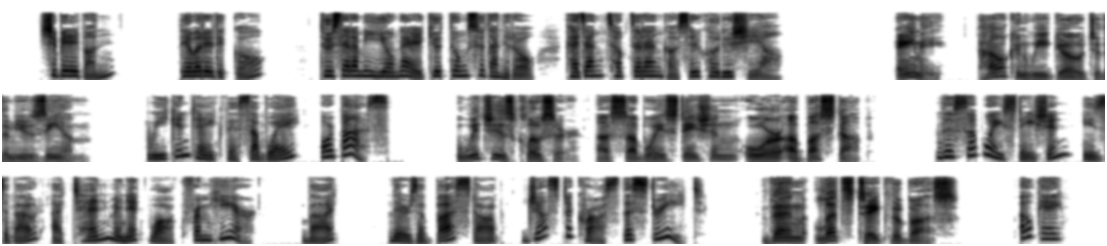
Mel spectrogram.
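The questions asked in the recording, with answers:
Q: 대화를 듣고 두 사람이 이용할 교통수단으로 가장 적절한 것을 고르시오.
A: 버스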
